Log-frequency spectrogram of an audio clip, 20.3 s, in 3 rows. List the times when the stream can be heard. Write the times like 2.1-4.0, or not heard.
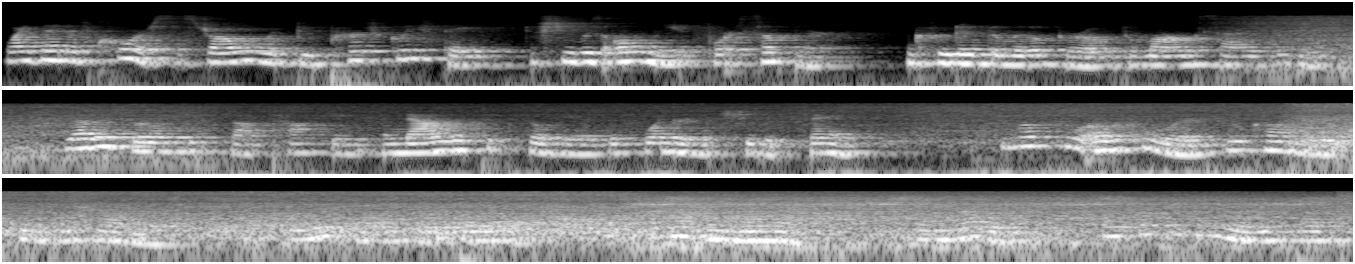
6.0-20.2.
